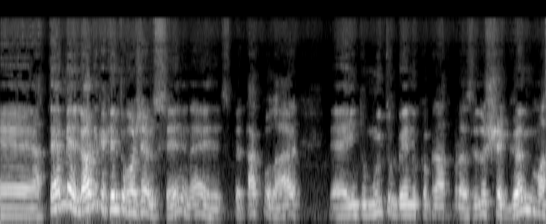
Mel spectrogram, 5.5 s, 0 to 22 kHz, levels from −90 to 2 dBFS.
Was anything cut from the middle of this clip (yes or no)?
no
